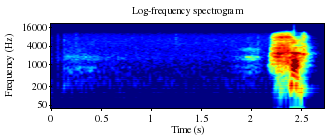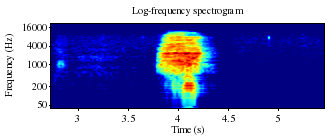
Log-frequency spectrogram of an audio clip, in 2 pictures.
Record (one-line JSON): {"exhalation_length": "5.5 s", "exhalation_amplitude": 28816, "exhalation_signal_mean_std_ratio": 0.2, "survey_phase": "beta (2021-08-13 to 2022-03-07)", "age": "65+", "gender": "Female", "wearing_mask": "No", "symptom_runny_or_blocked_nose": true, "symptom_sore_throat": true, "symptom_fatigue": true, "symptom_headache": true, "symptom_other": true, "symptom_onset": "3 days", "smoker_status": "Never smoked", "respiratory_condition_asthma": false, "respiratory_condition_other": false, "recruitment_source": "Test and Trace", "submission_delay": "1 day", "covid_test_result": "Positive", "covid_test_method": "RT-qPCR", "covid_ct_value": 17.7, "covid_ct_gene": "ORF1ab gene", "covid_ct_mean": 18.9, "covid_viral_load": "630000 copies/ml", "covid_viral_load_category": "Low viral load (10K-1M copies/ml)"}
